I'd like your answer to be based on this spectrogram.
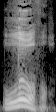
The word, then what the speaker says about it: Louisville: If you go by what the correct pronunciation is for people that are residents or natives of Louisville, they will tell you that it's Louisville.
